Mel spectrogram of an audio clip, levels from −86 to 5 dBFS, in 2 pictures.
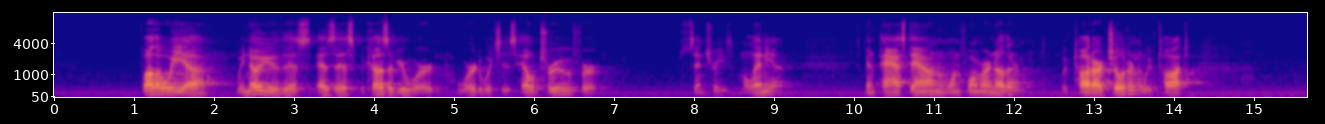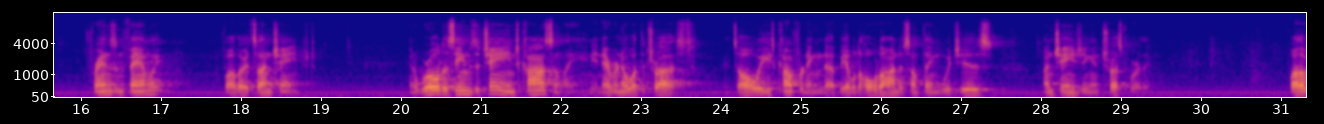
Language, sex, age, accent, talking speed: English, male, 40-59, American, 140 wpm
